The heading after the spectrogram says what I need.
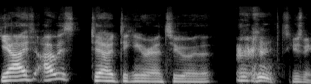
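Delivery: voice cracking mid-sentence, high-pitched and loud. Speaker joins the discussion, admitting they were digging around too; voice cracking. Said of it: "my voice just broke".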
